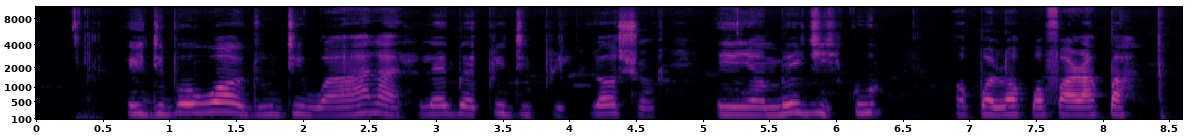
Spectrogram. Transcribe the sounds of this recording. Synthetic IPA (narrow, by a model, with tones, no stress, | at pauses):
i˨di˨bo˧wɔ˦ɔ˦˨dũ˨˦di˦˨wa˨˦la˦˨lɛ˦ɡ͡bɛ˦˨pi˦di˧pi˨lɔ˦˨ʃũ˨˦ | e˨j̃ã˨me˦d͡ʒi˦˨ku˦ | ɔ˧k͡pɔ˧lɔ˦k͡pɔ˧fa˧ɾa˧k͡pa˧˨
